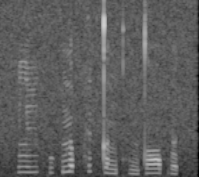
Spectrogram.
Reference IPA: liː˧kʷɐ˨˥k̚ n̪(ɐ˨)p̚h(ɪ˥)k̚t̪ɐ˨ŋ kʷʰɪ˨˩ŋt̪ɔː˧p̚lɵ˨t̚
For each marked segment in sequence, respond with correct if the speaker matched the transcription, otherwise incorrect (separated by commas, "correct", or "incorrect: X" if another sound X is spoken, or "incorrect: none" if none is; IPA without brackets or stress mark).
incorrect: ɐ˥, correct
